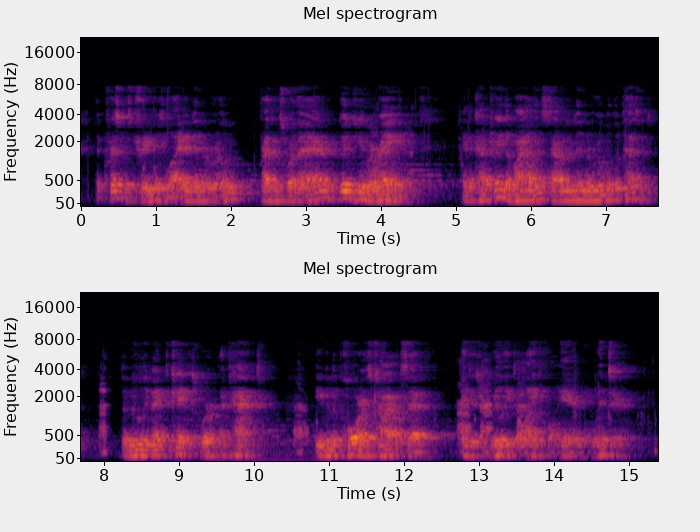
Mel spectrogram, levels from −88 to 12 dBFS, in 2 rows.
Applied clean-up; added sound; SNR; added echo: neural separator model SepFormer DNS4.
